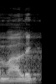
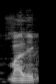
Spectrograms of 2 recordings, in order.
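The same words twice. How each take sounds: First: The first vowel is drawn out long. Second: The first vowel is kept short. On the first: "bil Maddi" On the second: "bil Qasri"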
